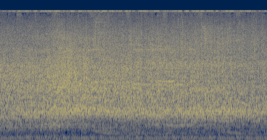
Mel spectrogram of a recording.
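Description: Basketball arena crowd cheering, loud and steady.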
